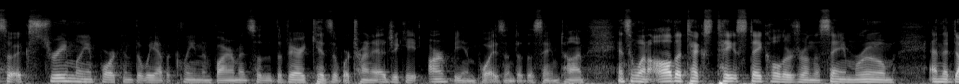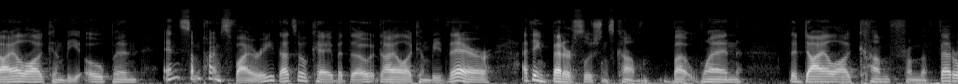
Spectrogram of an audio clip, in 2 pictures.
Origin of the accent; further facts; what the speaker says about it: Jackson, Wyoming, United States; I grew up in Jackson Hole, so I'm very blessed to have been right underneath the Grand Tetons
